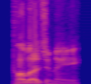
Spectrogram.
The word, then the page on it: polygeny: British English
